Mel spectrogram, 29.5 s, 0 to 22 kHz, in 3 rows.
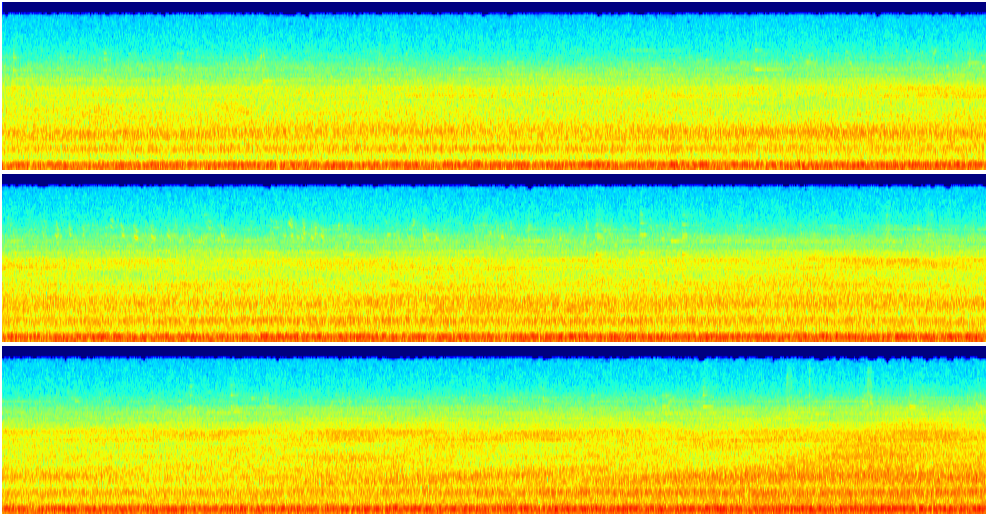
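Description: Airbus A319-112's twin CFM56 jet engines running at taxi power as the airliner rolls slowly on the ground: a steady whine over a low rumble. It grows gradually louder, and the pitch of the whine shifts in the last few seconds as the aircraft turns and closes in.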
